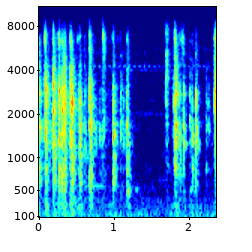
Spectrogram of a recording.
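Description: Fast clattering keystrokes on a computer keyboard, set a little farther away than usual, come in quick bursts with a brief pause midway, then resume; no one speaks.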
